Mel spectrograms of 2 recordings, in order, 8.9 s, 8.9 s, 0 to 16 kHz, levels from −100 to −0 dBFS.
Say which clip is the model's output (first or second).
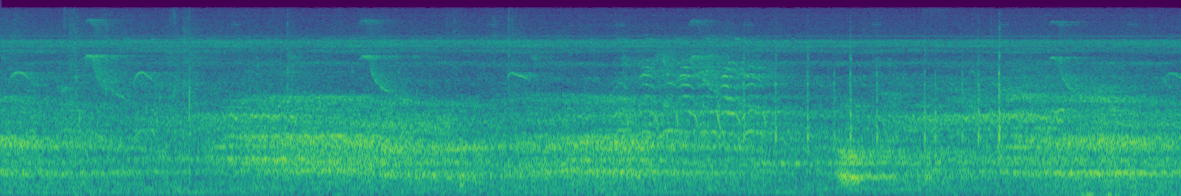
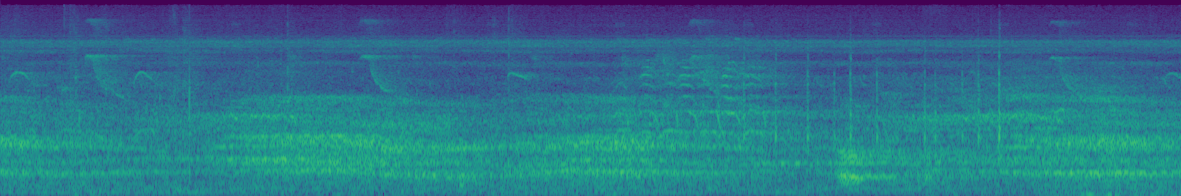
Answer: second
